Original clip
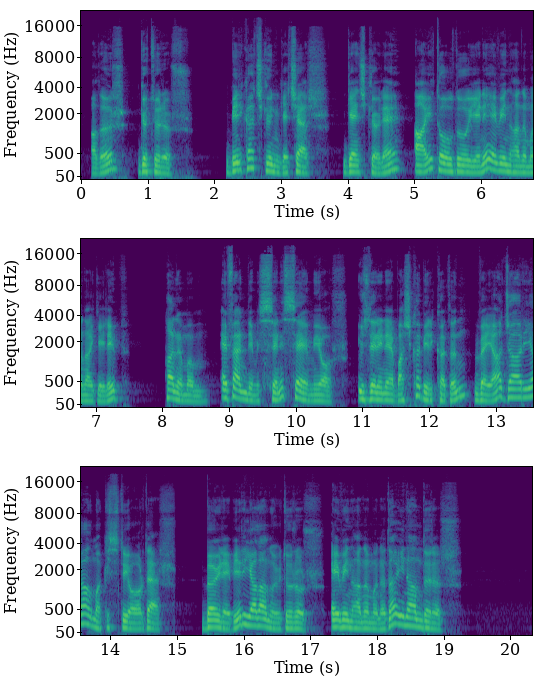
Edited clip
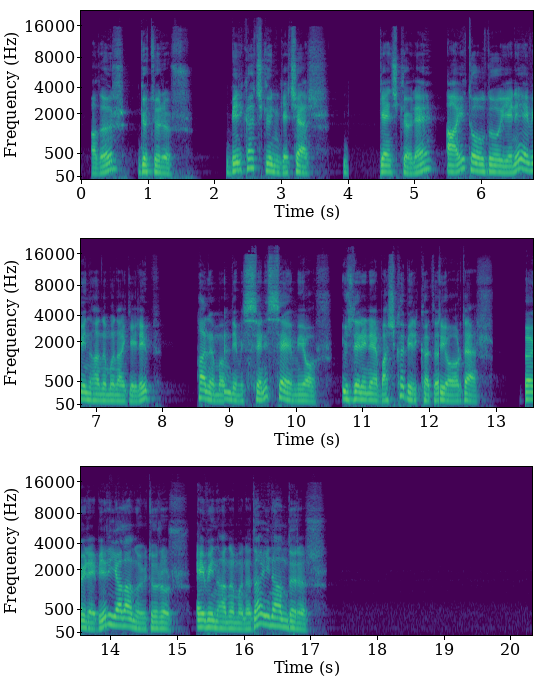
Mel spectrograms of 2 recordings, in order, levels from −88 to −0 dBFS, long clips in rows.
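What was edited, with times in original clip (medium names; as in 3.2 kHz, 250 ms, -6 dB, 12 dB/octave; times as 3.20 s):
4.00 s: insert room tone 0.48 s
8.44–9.16 s: delete
12.38–14.16 s: delete
14.87–15.46 s: studio fade out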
